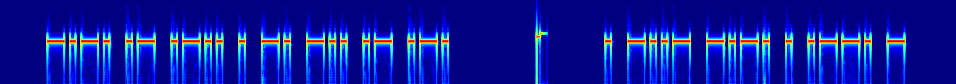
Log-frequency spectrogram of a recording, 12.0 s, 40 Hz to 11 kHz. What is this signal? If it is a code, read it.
Morse code, heard as a keyed tone, about 17 wpm, 700 Hz. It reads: CALENDAR EXCEPT
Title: Sentences from Top 1600 Words - New Word Drill - 17wpm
